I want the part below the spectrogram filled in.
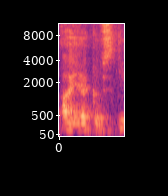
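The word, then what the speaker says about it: Arjakovsky: Alors, Ariakowski, ça s'écrit A-R-J-A-K-O-V-S-K-Y.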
